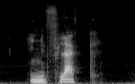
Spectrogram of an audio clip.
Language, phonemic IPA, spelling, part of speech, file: French, /flak/, flaque, noun / verb, Fr-flaque.ogg
- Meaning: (noun) puddle; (verb) inflection of flaquer: 1. first/third-person singular present indicative/subjunctive 2. second-person singular imperative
